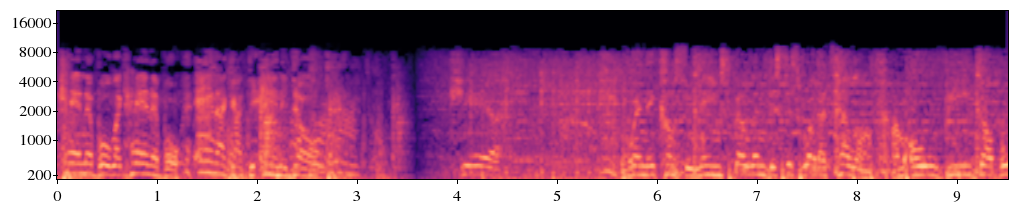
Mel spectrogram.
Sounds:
Music, pop

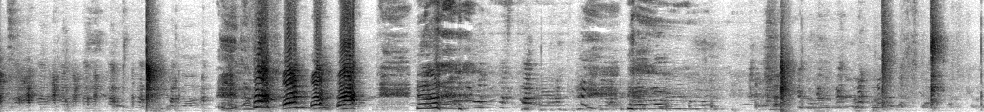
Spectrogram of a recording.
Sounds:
Speech, inside a small room

